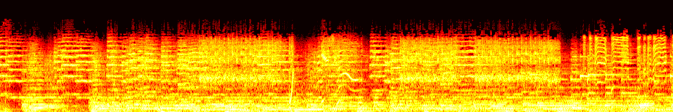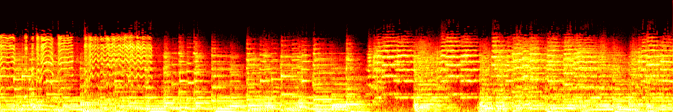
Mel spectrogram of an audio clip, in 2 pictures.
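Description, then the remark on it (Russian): Woody Woodpecker's signature laugh played as a loud, bright mobile ringtone, looping continuously for about twenty seconds with dense musical backing and no talking. “Второе место мобильного чарта сегодня занимает «Дятел Вуди» и его смех.”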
